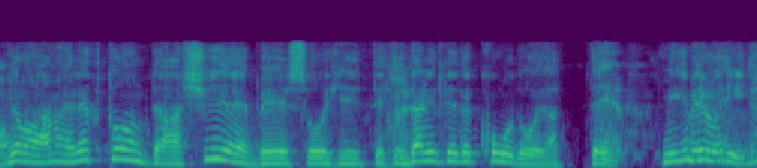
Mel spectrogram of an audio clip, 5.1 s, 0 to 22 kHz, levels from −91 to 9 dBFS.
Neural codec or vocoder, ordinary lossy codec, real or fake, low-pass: codec, 16 kHz, 4.8 kbps, FACodec; none; fake; none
